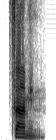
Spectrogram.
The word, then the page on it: famine: Indian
